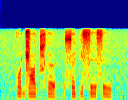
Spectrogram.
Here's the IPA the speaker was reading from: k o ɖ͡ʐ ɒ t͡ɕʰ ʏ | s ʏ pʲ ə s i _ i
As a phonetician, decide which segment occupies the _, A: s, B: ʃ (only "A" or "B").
A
